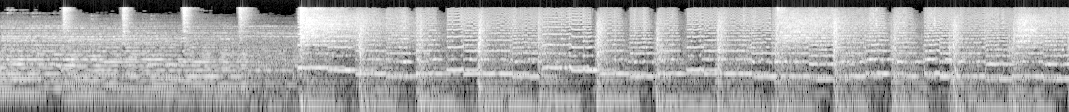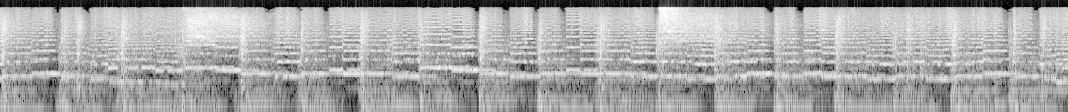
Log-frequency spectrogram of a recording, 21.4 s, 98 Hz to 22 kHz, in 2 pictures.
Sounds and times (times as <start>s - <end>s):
Music: 0.0s - 21.3s.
